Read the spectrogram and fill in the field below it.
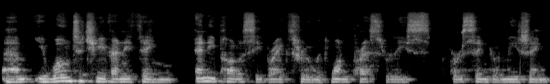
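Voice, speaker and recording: The man's voice is somewhat breathy, with medium pitch and monotone, flat intonation. He speaks at a moderate pace. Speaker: media and communications consultant. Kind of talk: webinar presentation. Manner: hesitant, many fillers.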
